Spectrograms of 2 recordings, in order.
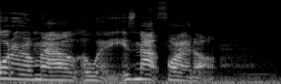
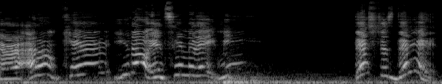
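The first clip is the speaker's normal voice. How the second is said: defiant; 8 semitones higher than usual. Real, not acted. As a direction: plant your feet, refuse to back down. Defiant about not being scared.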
